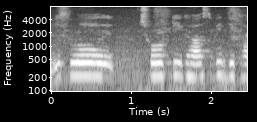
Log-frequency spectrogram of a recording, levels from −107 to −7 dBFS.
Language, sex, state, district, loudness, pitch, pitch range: Hindi, female, Haryana, Jhajjar, -14 LUFS, 210 Hz, 200-215 Hz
